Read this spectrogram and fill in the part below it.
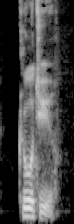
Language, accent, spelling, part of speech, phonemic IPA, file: French, France, clôture, noun / verb, /klo.tyʁ/, LL-Q150 (fra)-clôture.wav
- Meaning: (noun) 1. fence; hedge, wall 2. closing, closure (of a business, shop, argument etc.); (verb) inflection of clôturer: first/third-person singular present indicative/subjunctive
